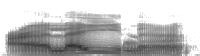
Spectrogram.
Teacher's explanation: huruf lam ini termasuk ke dalam huruf yang muraqaqoh huruf yang tipis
